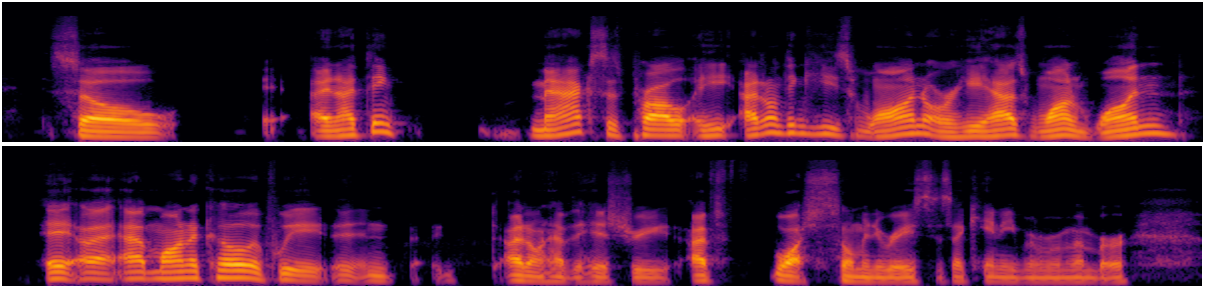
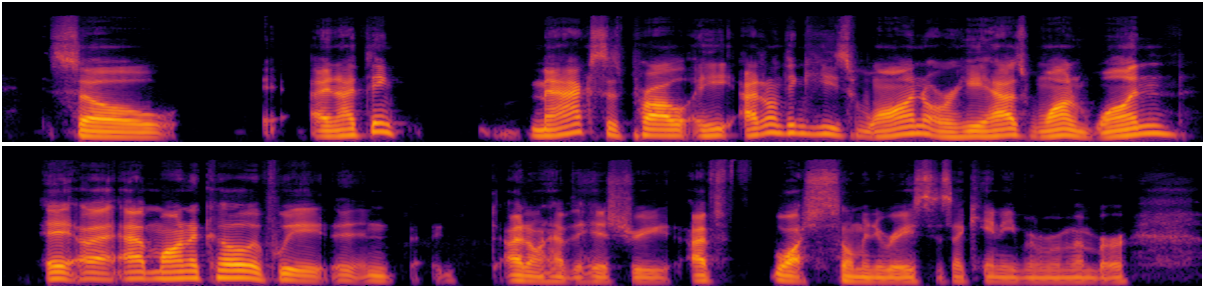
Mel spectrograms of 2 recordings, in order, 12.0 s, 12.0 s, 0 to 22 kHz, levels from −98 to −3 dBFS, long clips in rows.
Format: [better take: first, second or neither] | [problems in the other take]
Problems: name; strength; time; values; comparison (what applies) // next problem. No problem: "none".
second | muffled; slightly; fading above 4 kHz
